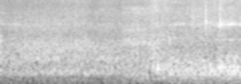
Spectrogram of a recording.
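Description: Steady rushing of wind buffeting the camera microphone outdoors, swelling about a second and a half in.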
